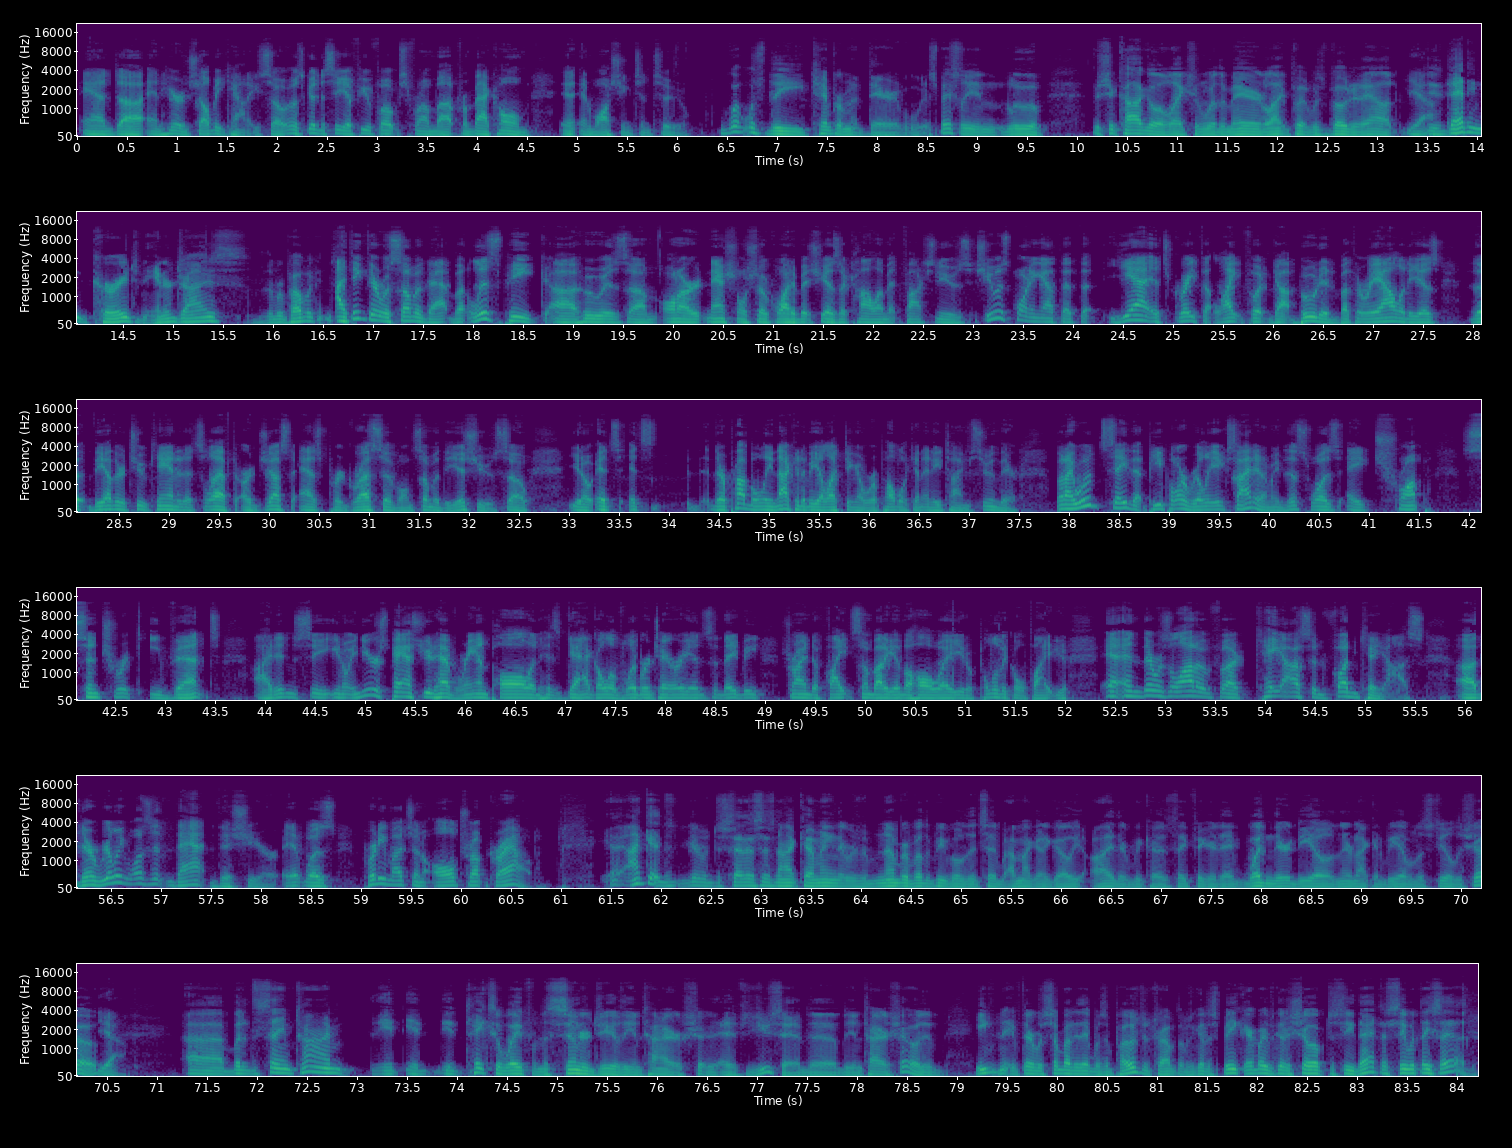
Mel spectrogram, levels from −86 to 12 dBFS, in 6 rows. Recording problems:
garbled, watery; slightly; nothing above 12.5 kHz

